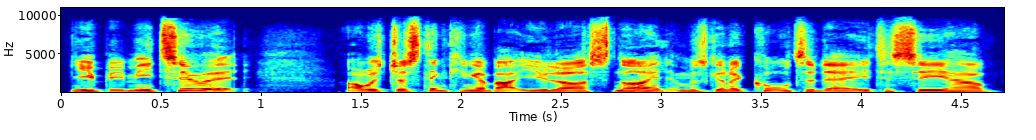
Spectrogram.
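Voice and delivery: chatty friend happy to hear from him; cheerful friend. A narrator's reading. Will voiced as friend.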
